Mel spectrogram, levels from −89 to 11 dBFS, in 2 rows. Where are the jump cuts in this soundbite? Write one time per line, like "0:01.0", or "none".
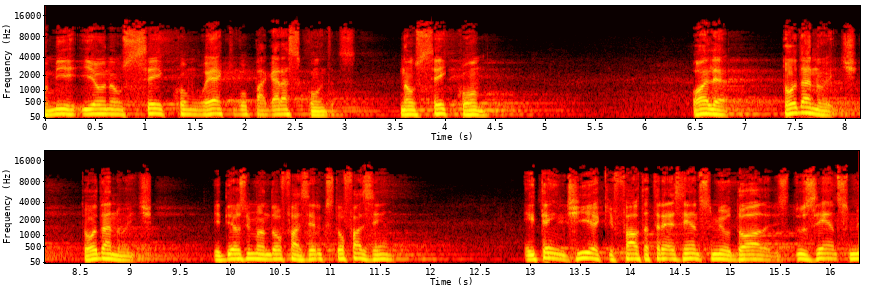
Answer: none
